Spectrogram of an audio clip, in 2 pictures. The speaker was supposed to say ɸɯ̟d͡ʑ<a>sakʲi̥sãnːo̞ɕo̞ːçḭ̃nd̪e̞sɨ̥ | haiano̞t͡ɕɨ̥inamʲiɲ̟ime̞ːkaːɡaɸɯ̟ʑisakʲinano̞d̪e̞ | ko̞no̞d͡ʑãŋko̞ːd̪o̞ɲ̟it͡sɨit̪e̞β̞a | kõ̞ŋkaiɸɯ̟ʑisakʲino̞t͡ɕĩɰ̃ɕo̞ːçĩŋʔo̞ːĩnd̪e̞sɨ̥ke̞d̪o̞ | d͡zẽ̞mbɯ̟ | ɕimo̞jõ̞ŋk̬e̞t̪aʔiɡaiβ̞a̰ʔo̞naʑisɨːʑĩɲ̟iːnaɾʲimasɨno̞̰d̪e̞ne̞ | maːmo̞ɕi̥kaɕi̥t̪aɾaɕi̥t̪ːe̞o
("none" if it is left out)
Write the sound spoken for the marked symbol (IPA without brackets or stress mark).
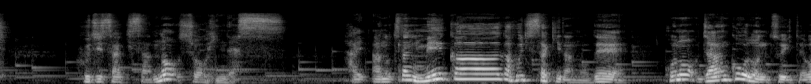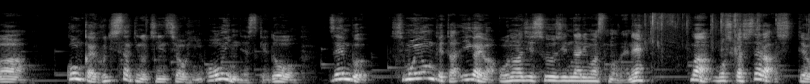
i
